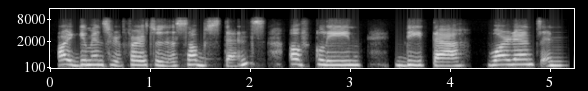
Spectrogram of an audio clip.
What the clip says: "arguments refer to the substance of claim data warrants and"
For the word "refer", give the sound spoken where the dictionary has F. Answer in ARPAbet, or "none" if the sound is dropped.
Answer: F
